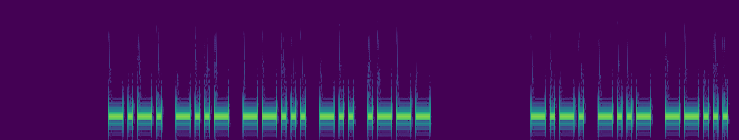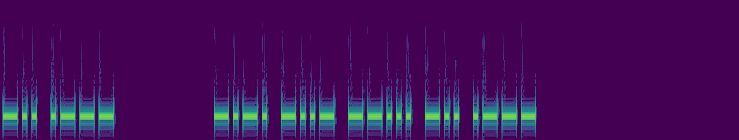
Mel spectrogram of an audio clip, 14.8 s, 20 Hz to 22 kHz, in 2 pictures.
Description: Morse code, heard as a keyed tone, about 25 wpm, 700 Hz. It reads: CX7DJ CX7DJ CX7DJ
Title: DXCC-100 Call Signs - 5 Characters - Repeated 3x - 25wpm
